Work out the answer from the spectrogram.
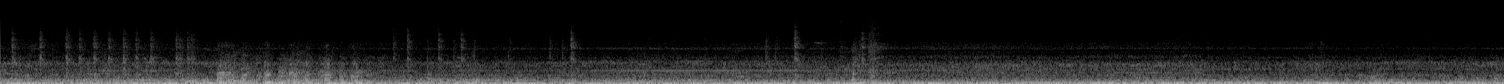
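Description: Passenger train running along the track, heard from inside the carriage: a steady low rumble, with a quick run of sharp clicks in the first couple of seconds and a few single ticks later on.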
